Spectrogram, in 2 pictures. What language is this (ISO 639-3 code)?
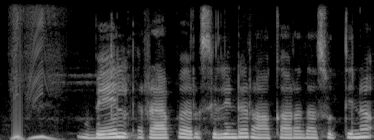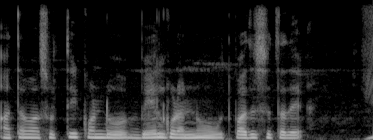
kan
